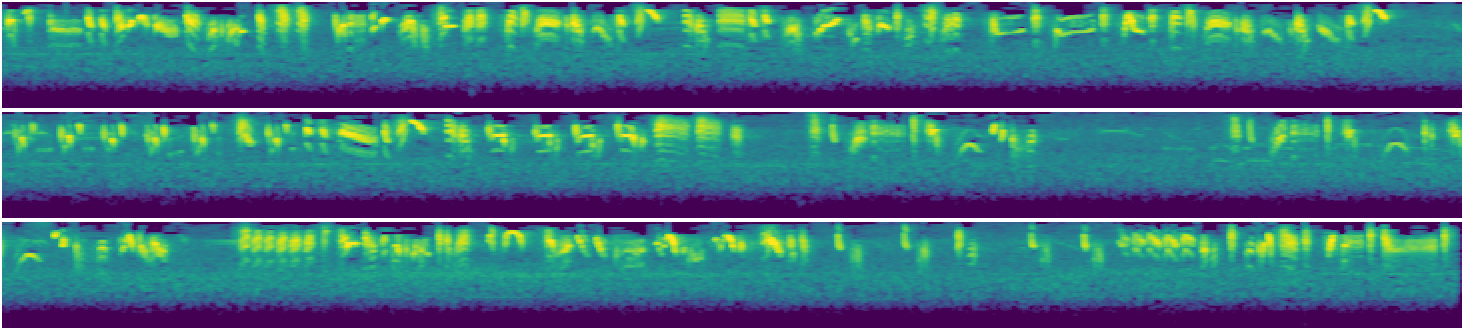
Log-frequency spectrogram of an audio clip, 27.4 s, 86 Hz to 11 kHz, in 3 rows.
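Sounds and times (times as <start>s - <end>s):
marsh warbler song: 0.0s - 27.3s.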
